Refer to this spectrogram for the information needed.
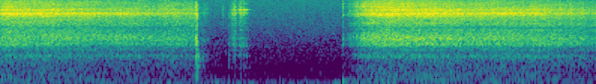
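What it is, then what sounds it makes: Kinetic sand block being sliced. A steel knife held in a black-gloved hand slices successive thin layers off a packed, solid blue kinetic sand block in crumbly slicing strokes. A bright, gritty hiss of scraping sand is broken by two sharp clicks, with a quieter pause between them, before the steady hiss resumes.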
